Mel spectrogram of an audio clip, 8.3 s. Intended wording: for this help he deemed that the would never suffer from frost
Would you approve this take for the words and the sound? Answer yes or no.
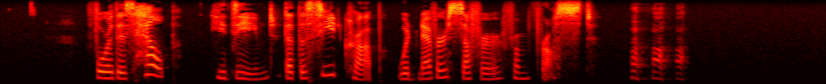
no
